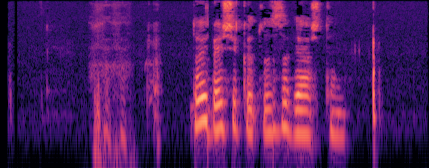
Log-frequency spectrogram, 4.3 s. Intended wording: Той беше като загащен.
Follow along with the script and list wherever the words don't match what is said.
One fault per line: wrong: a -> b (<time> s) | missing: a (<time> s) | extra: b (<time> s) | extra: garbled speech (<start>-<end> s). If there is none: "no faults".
no faults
